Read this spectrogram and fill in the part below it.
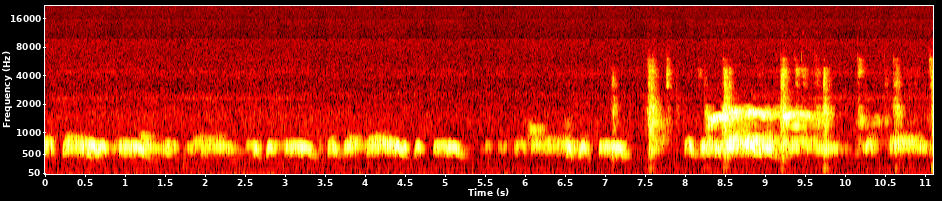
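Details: Spotted dove lure bird, 'giọng thổ' style, calling its full phrase set: a long run of steady, rapidly repeated low coos, joined in the second half by sharp clicking knocks and a louder cooing passage.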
